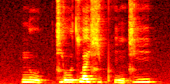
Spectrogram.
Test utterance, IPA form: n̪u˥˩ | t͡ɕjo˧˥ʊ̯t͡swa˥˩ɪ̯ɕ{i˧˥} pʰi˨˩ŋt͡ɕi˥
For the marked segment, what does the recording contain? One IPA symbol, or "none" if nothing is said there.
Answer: i˧˥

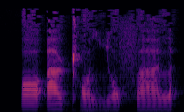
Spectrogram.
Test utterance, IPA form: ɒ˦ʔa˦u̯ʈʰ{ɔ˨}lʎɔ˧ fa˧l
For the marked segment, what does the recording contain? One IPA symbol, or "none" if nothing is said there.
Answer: ɔ˨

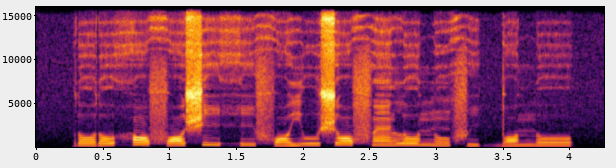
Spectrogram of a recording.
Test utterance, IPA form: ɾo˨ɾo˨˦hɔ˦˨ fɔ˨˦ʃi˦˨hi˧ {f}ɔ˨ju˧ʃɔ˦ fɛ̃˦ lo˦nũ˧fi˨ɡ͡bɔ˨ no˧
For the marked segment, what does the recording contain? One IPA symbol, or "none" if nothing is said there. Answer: f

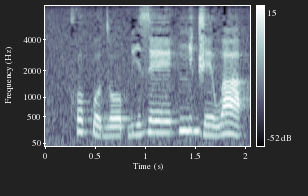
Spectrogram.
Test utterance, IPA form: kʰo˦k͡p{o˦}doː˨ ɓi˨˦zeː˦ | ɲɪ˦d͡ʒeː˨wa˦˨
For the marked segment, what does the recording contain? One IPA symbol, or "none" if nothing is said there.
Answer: o˨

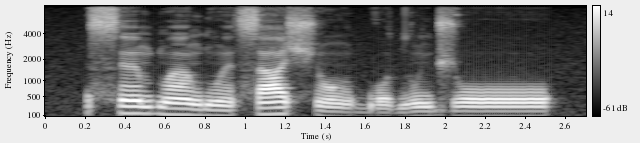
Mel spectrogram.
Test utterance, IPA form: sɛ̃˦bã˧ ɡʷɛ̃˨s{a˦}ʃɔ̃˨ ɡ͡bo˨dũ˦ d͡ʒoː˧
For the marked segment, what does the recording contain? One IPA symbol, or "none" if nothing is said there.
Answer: a˦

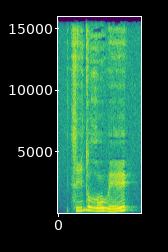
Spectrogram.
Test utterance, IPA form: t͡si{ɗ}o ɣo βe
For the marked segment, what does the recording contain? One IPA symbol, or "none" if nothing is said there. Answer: d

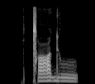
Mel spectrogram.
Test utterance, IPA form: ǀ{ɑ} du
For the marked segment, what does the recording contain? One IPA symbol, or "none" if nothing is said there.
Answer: ɑ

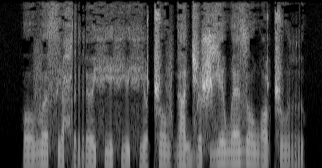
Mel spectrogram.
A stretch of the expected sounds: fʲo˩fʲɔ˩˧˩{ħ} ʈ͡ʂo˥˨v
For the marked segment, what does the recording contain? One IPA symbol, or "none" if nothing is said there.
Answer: none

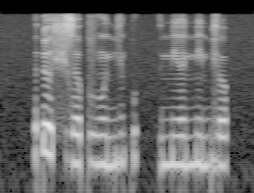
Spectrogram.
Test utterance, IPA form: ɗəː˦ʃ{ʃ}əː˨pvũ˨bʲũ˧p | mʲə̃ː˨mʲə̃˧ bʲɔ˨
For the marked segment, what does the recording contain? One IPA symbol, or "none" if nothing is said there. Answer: z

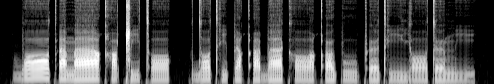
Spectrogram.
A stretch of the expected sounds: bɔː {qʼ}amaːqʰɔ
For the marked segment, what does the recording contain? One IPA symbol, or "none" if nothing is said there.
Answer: tʼ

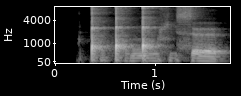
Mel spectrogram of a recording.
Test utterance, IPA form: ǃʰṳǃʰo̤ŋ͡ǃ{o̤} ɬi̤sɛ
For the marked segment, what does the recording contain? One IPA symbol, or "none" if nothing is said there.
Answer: o̤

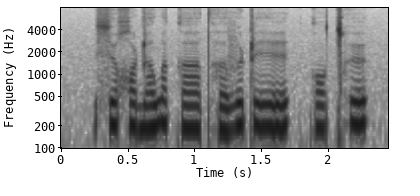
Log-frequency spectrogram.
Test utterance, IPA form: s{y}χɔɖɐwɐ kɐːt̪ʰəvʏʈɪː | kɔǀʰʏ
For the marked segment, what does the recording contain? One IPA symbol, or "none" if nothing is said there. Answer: y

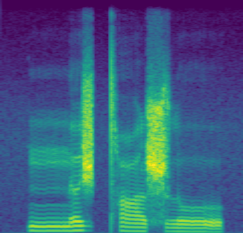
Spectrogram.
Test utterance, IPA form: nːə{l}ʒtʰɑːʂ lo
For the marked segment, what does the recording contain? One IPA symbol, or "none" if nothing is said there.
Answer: none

